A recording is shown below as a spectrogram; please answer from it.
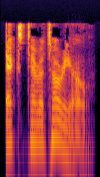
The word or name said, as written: exterritorially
